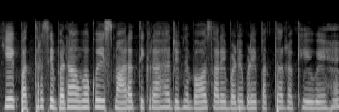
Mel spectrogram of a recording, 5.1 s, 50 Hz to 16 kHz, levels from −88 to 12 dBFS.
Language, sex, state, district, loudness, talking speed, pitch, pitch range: Hindi, female, Punjab, Kapurthala, -18 LUFS, 235 wpm, 205 Hz, 200-220 Hz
